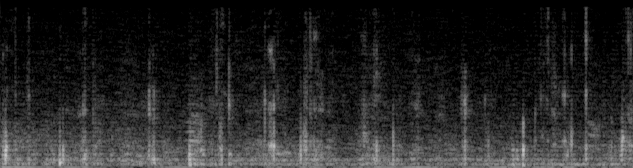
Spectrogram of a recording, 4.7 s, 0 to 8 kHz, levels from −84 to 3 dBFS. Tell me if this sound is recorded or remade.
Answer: recorded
